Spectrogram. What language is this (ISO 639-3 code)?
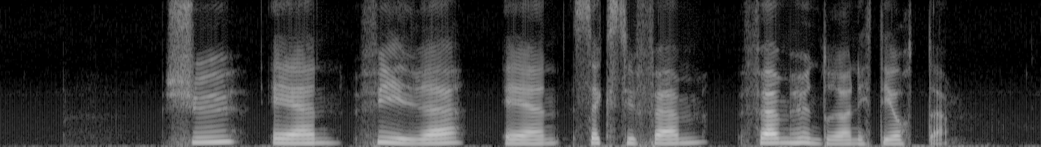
nor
